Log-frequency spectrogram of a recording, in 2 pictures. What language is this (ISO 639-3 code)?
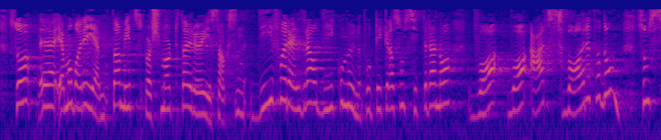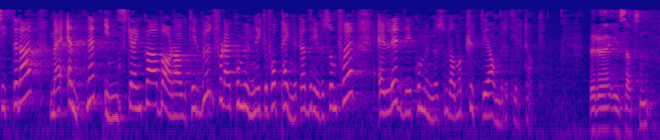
nob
